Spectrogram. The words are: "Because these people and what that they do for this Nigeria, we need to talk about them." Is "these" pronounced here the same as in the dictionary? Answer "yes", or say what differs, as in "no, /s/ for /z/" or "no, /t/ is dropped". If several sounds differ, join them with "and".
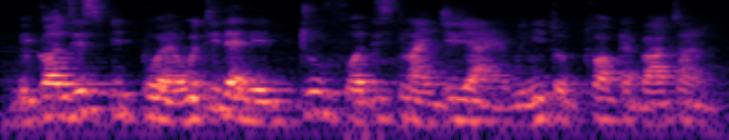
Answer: no, /s/ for /z/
